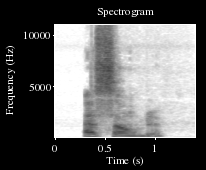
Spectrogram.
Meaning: second-person singular present indicative/subjunctive of assembler
- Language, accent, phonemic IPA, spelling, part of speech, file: French, Canada, /a.sɑ̃bl/, assembles, verb, LL-Q150 (fra)-assembles.wav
